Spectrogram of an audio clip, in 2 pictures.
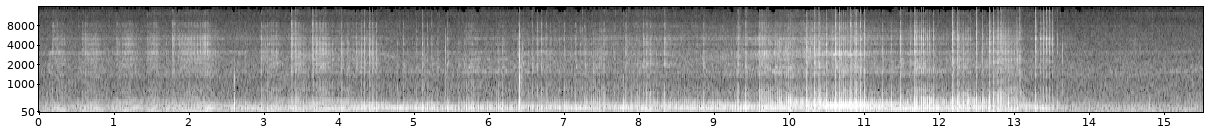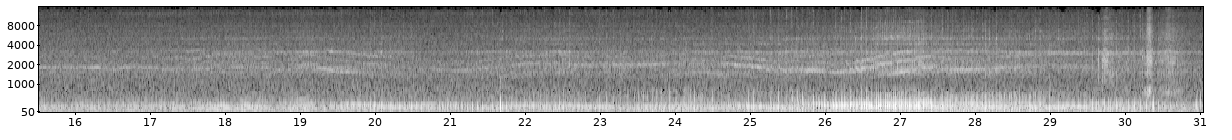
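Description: A trials motorcycle engine revving and blipping up and down as the bike is ridden over rocks. It grows loud and then drops away sharply about halfway through, and a fainter engine rises again near the end. There are a few sharp knocks among the revs.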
